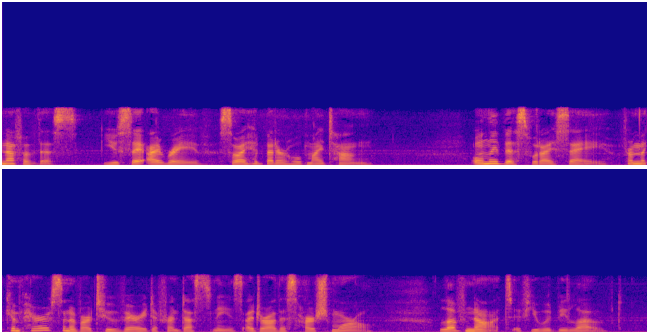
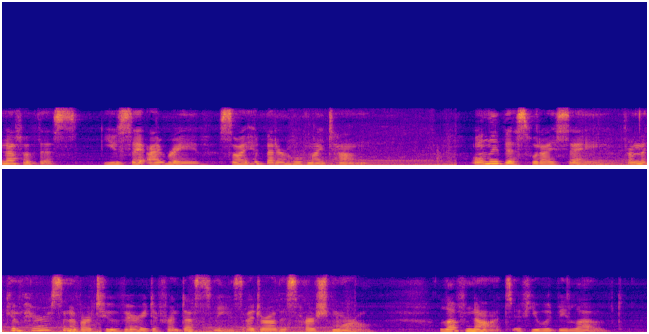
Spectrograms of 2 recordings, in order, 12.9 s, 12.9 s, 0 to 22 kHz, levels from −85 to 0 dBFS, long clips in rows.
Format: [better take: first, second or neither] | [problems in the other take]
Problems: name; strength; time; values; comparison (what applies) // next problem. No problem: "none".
first | background sound (Engine / Mechanisms); 9 dB below the speech // room echo; dies away in 0.2 s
